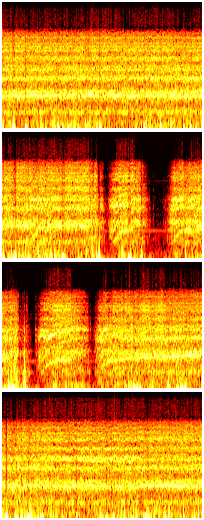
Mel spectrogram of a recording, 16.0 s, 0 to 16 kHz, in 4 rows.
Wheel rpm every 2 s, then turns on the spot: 240, 240, 210, 80, 100, 180, 230, 220.
none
